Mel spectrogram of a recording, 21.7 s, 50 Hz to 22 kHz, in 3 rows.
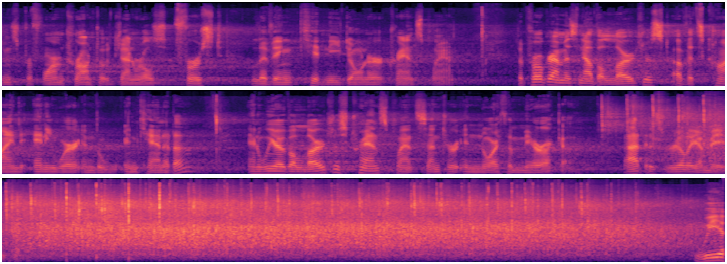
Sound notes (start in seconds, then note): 14.9 applause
